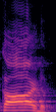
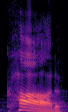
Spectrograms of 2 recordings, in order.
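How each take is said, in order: First: The r is sounded after the vowel. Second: The r is not sounded after the vowel. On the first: "pronunciation उसकी ठीक है, accent ठीक नहीं है" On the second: "उसकी pronunciation भी ठीक है और उसका एक्सेंट भी ठीक है"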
